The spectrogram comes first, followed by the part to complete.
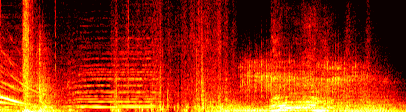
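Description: Cartoon background music with comic sound effects. It opens with a quick falling whistle-like glide, and a rising-and-falling warble comes near the middle.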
